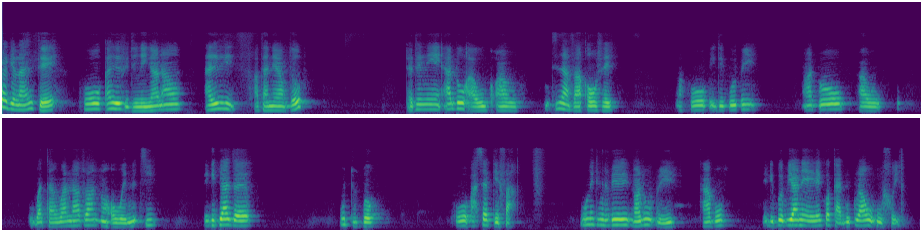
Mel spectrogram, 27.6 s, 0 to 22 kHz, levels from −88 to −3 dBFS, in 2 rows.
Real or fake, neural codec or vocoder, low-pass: fake; codec, 16 kHz, 0.5 kbps, FunCodec, trained on Chinese and English, 25 frames a second; 7.2 kHz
